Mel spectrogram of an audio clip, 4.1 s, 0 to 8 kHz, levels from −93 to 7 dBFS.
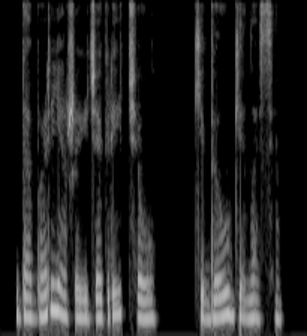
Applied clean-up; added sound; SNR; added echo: none; none; none; none.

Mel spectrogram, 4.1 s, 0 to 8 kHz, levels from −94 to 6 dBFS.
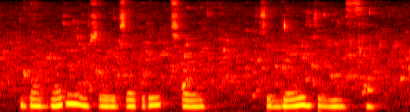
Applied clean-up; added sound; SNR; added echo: classical method WPE with log-MMSE.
